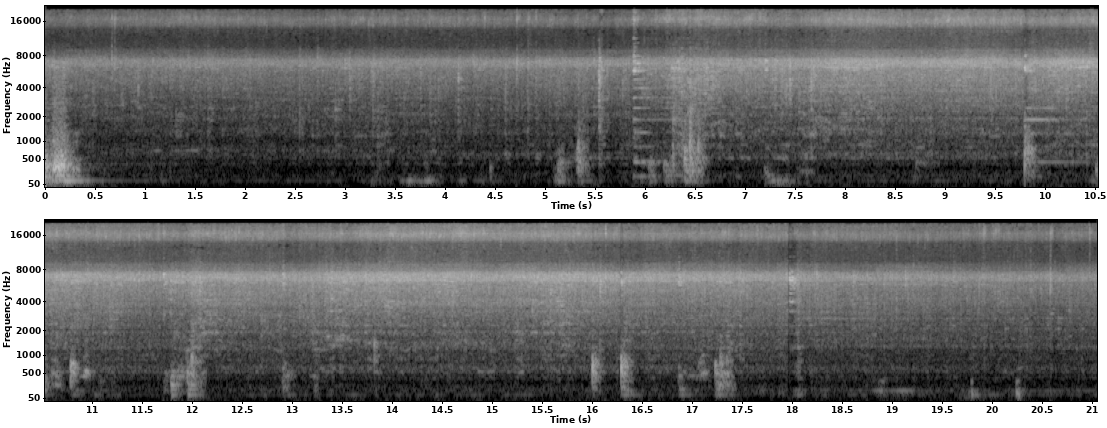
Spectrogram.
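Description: Food fries in a pan with a constant steady hiss for a long stretch. Occasional faint clicks and scrapes sound over it, and no one speaks.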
